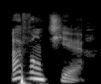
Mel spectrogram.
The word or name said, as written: avant-hier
